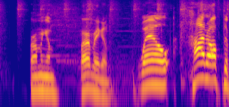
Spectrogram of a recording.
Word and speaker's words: Birmingham: Well, I kind of try to say it like the British do with their cities. Okay. They kind of ham. They don't do the ham in Birmingham.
